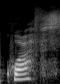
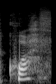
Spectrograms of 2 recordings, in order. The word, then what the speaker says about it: coif: People wore hats or hoods or veils or coifs. This is an example of a coif, or sometimes it's pronounced coif.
